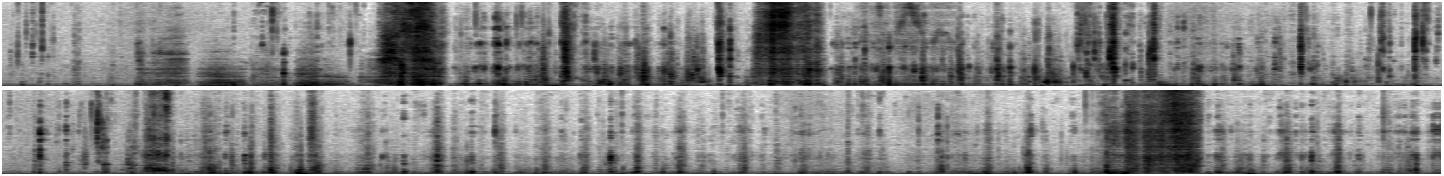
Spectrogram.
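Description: Close-miked eating: crunching bites of boneless fried chicken and chewing, with many small clicks of the mouth. There are a few louder bursts about four, eight and twenty-six seconds in.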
